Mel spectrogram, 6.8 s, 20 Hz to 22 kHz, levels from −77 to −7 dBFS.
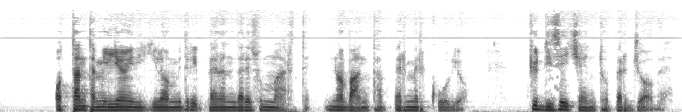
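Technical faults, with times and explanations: No technical faults can be heard anywhere in this speech recording.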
